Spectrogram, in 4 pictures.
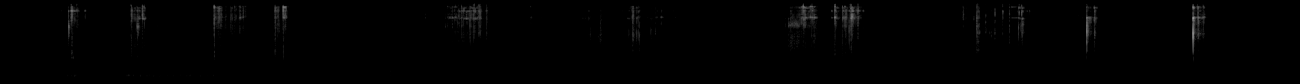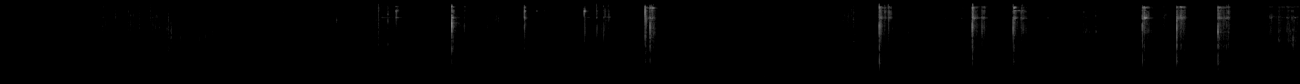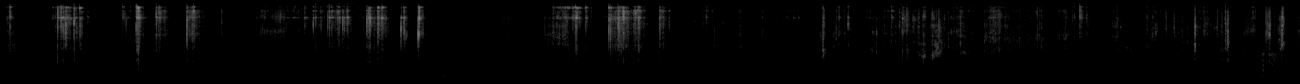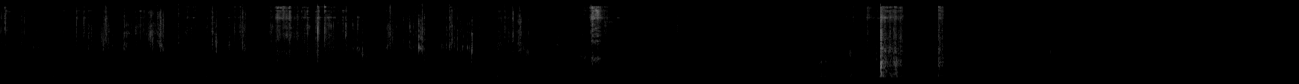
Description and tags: Int-USMetalcoinsmoving
US minted coins are moved between hands and rubbed together for their sibilance.
coins, metal, moving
